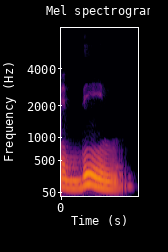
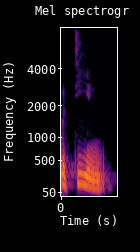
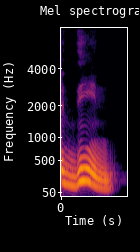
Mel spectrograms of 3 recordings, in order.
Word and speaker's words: الدين: مش الرحمن الرحمن الرحيم مالك يوم الدين بعض الناس ينطقونها مالك يوم التين غلط ما تستهن بقراءه الفاتحه مالك يوم الدين اياك نعبد واياك نستعين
